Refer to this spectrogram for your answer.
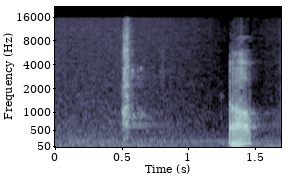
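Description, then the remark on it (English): Two sharp ticks of a clock less than a second apart, the second louder and fuller than the first, with near silence between them. “Yeah, your life is ticking by. You have an actual audible...”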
